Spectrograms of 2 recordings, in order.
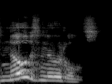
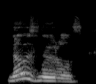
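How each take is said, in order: First: Drawn out, louder, savoring each word; slow proud product name reveal; slow showcased name. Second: Said in the usual way. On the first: Retold or imitated. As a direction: present the name like a punchline.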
